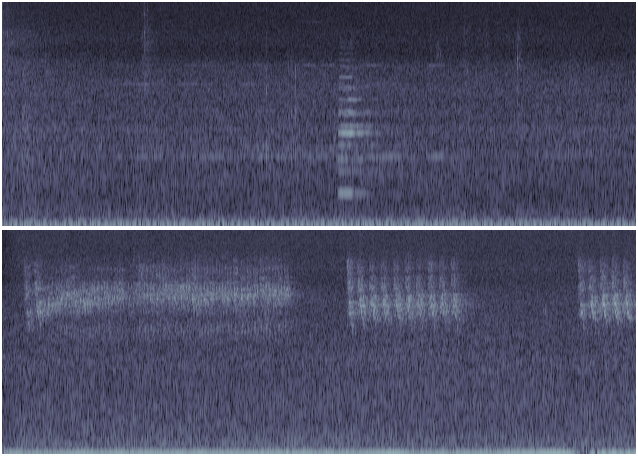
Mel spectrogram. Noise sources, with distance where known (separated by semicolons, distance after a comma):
background noise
